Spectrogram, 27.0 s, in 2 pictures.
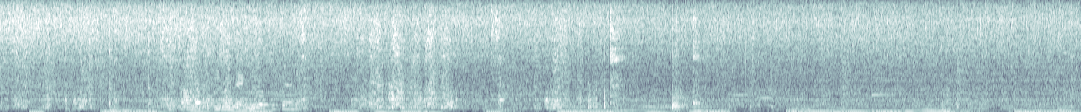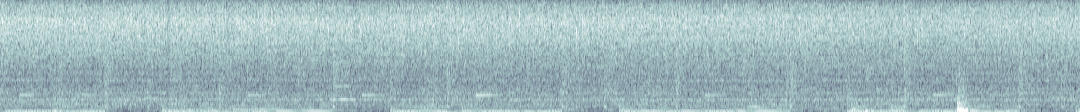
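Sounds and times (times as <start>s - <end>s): masala sizzling in a pot: 0.0s - 27.0s
metal spoon scraping a pot: 0.2s - 8.9s.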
